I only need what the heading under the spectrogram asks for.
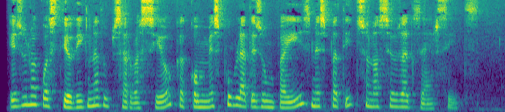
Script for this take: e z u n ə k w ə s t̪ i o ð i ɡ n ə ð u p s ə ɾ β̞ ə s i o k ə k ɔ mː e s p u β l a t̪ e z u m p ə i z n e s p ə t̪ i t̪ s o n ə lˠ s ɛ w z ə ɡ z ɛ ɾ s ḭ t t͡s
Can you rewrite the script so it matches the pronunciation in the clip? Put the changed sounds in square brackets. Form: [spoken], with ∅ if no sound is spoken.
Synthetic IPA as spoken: e z u n ə k w ə s t̪ i o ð i ɡ n ə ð u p s ə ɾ β̞ ə s i o k ə k ɔ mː e s p u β l a t̪ e z u m p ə i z [m] e s p ə t̪ i t̪ s o n ə lˠ s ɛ w z ə ɡ z ɛ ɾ s ḭ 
